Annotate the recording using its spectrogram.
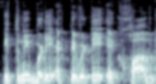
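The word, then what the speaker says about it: خواب: वाव उड़ जाती है इसको पढ़ने का तरीका है ख्वाब ये खवाब नहीं पढ़ा जाता वैसे उर्दू में चल भी जाता है लेकिन ये लफ्ज़ है खवाब तो व उसमें फिर साइलेंट हो जाती है तो यह जो नबुवत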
